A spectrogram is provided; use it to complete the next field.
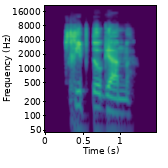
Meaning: cryptogam
- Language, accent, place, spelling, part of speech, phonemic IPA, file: French, France, Lyon, cryptogame, noun, /kʁip.tɔ.ɡam/, LL-Q150 (fra)-cryptogame.wav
